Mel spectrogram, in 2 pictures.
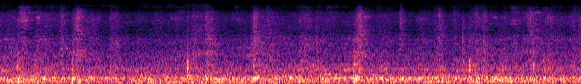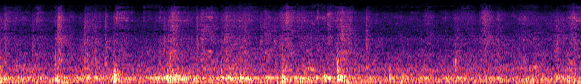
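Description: Passenger train pulling out of a station, heard from an open coach door: wheels clicking irregularly over rail joints over a steady low hum of the running train.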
